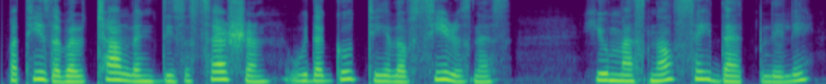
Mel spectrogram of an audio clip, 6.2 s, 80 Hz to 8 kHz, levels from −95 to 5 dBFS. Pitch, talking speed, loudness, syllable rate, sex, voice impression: 215 Hz, 165 wpm, -18 LUFS, 4.9 syllables/s, female, feminine, slightly adult-like, calm, friendly, slightly kind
